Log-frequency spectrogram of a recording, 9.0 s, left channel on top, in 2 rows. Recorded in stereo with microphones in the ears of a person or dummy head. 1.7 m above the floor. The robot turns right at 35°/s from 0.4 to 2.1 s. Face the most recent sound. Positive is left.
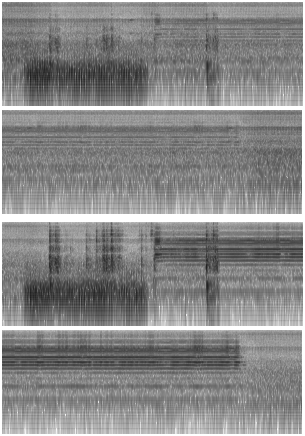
turn(degrees=-50)  # may be behind; listen again after turning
